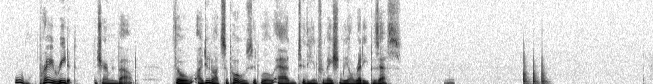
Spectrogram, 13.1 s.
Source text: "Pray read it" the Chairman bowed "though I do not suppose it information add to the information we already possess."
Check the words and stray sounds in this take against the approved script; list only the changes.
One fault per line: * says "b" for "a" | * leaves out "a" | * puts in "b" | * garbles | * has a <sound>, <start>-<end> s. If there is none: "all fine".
* says "will" for "information"
* has a laugh, 8.9-9.1 s
* has a thud, 10.5-11.1 s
